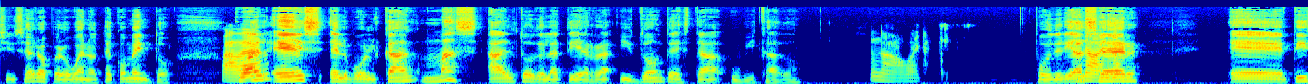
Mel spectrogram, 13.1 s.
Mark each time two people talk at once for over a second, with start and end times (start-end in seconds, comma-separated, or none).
none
